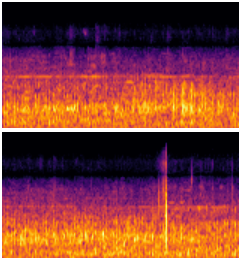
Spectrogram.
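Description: Steady drone of aircraft engine noise over an air-show crowd's chatter, with a single sharp click about five seconds in.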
